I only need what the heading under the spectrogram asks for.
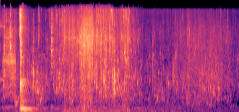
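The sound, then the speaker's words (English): Shallow ocean waves wash in over the bare feet of someone sitting at the water's edge: a quick splash, then a swelling, hissing rush of water that peaks and recedes into soft trickles and dribbles, no voices. “You sit down and feel the water on your feet. You hear birds and see the waves.”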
